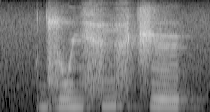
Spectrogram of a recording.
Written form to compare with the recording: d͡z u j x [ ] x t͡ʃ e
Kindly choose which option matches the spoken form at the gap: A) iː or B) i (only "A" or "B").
B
